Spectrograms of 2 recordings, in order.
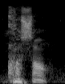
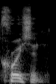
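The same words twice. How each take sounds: First: It is said with a French-style pronunciation. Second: It is said with a plain American pronunciation. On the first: The speaker is cultured and cosmopolitan. "in the cultured area like here in New York, it's it's croissant" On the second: The speaker is from an unsophisticated region. "if you're in if you're in uh, Alabama, it's croissant"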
